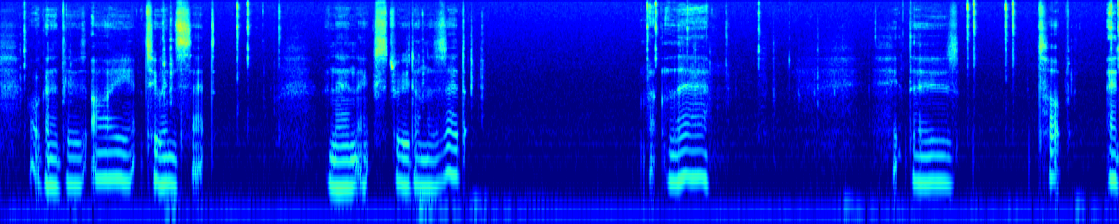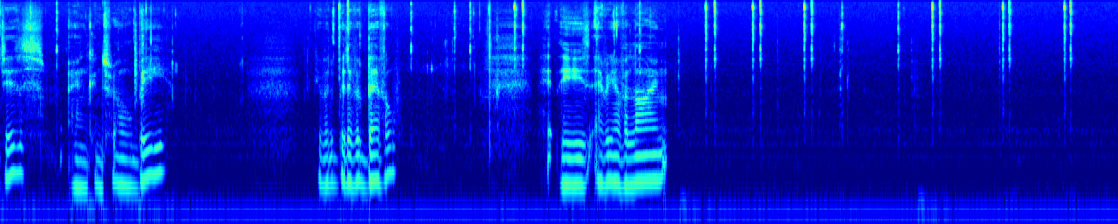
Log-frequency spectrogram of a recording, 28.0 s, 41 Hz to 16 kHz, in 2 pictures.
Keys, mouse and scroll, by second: 2.0 i, 3.4 middle click, 5.1 e, 8.5 middle click, 12.0 click, 12.5 click, 13.8 alt+click, 14.3 middle click, 15.6 ctrl+b, 18.7 middle click, 19.6 middle click, 20.3 click, 21.4 middle click, 22.7 shift+click, 23.3 shift+click, 24.0 shift+click, 24.4 middle click, 25.6 shift+click, 26.5 shift+click, 27.2 shift+click.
